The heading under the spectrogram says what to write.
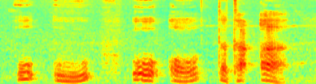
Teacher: इन स्वरों के उच्चारण में जिह्वा का पश्च भाग इतना ऊपर उठ जाता है कि उससे और ऊपर उठने पर इनका उच्चारण नहीं हो सकता। जिह्वा के पश्च भाग की क्रियाशीलता से उच्चरित होने के कारण ही इन्हें अग्रस्वर कहा जाता है। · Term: पश्च स्वर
